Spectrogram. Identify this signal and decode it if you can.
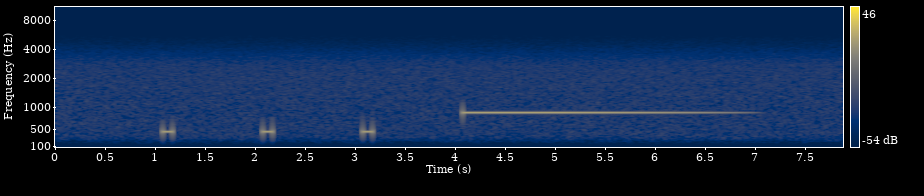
Radio time signal (three low pips and a long one an octave up, as on NHK), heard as pips.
